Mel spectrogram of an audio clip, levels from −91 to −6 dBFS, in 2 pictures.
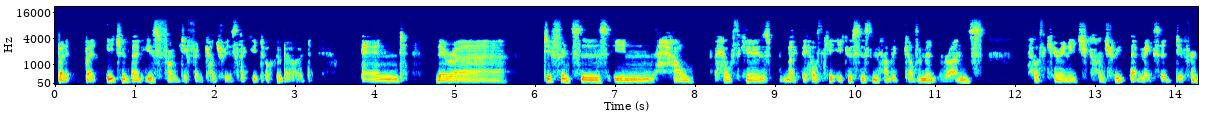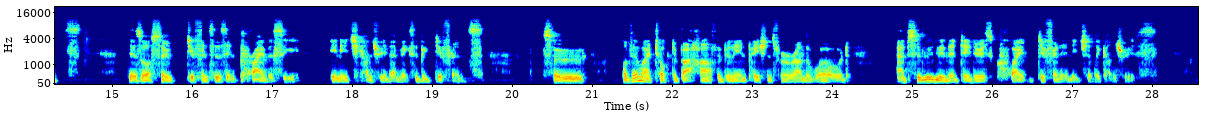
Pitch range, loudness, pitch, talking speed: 90-100 Hz, -31 LUFS, 95 Hz, 155 wpm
